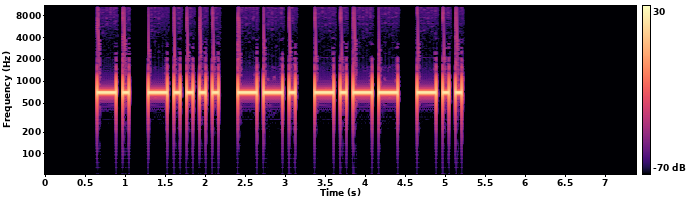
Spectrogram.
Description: Morse code, heard as a keyed tone, about 15 wpm, 700 Hz. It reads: N6GYD
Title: USA Call Signs - 5 Characters - Repeated 2x - 15wpm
